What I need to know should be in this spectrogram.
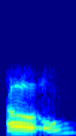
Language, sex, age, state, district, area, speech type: Bodo, female, 60+, Assam, Chirang, rural, conversation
